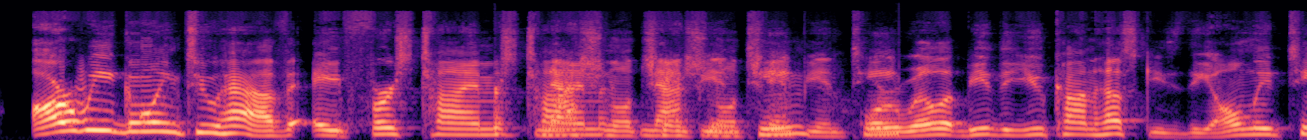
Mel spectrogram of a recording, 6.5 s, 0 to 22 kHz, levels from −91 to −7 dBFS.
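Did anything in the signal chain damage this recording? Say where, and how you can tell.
Yes. From 2.47 s to 4.49 s the speech carries a doubled audio track: a second full-band copy runs roughly half a second behind, at about the same level as the original, and cuts in and out abruptly at those edges. This most likely comes from a second, slower capture path or an editing step that left two out-of-step copies. It differs from acoustic echo or reverb because the repeat has no decay, no room colouring, and doesn't trail away.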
